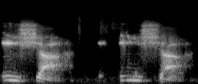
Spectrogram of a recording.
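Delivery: Isha, said clearly as EE-shah, stress on the last syllable; Hebrew word said slowly. Shown as a demonstration. Teacher modeling Isha for the class, clear and careful. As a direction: model the Isha with an open ah ending. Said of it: "Woman or wife is".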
